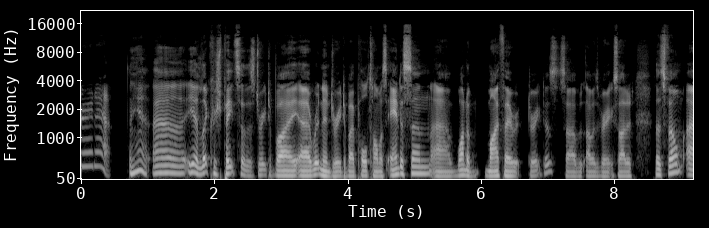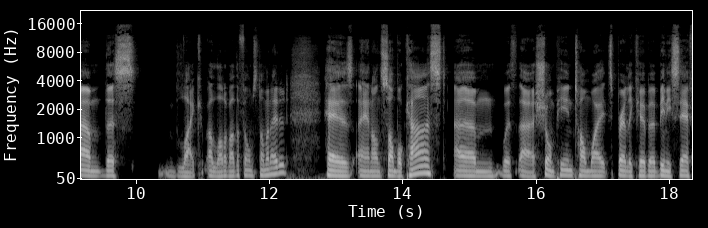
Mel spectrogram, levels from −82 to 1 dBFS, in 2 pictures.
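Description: No technical faults are audible anywhere in the speech recording.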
